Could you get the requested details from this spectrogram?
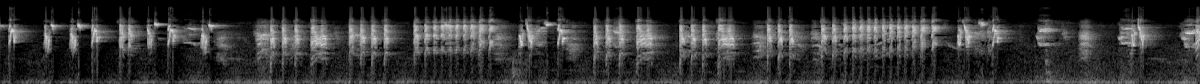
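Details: Male long-tailed shrike singing busily to coax lazy shrikes into song: long flowing stream of varied high chirps, trills and rattles with only brief pauses.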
